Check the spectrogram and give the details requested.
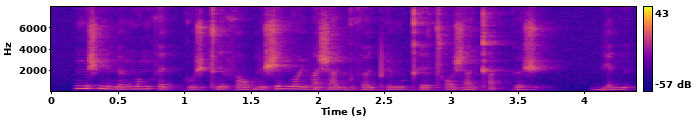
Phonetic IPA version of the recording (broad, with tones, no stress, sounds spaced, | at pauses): ŋ ə˦ ʃ ŋ y˨ n ø˧ ŋ o˧ ŋ θ e˨ kː u˨ ʒ tʼ i˧ θ ɔ˨ b y˧ ʃ e˦ ŋ o˦˨ y̯ β a˧ ʃ a˦ i̯ ɡ u˨ θ œ˦˨ i̯ pʰ y˦ ŋ o˧ kʰ e˨˦ tʰ ɔ˨ ʒ a˨˦ i̯ kʼ a˨ kː ø˦ ʒ | bʲ ɛ˧ n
